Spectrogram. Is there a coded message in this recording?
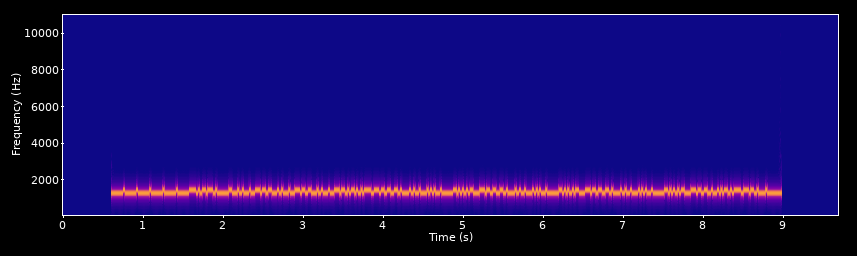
Yes: RTTY (45.45 baud, 170 Hz shift) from 0.6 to 9.0 s, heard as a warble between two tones, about 1360 Hz centre. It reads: CQ CQ CQ DE IK6RB IK6RB IK6RB PSE K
